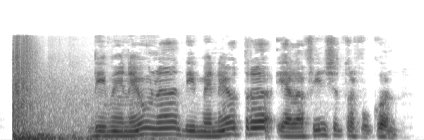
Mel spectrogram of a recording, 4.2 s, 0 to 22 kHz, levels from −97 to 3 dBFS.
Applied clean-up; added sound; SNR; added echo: none; Explosion; 3 dB; none.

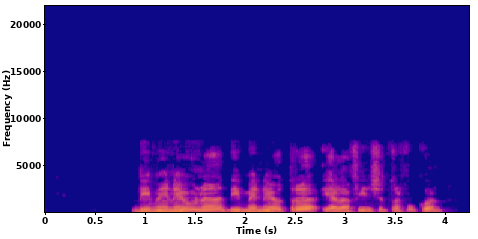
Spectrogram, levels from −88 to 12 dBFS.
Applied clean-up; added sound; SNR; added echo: none; none; none; none.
